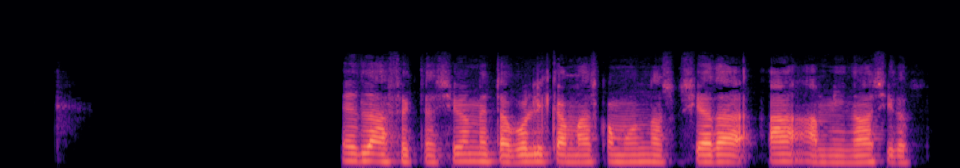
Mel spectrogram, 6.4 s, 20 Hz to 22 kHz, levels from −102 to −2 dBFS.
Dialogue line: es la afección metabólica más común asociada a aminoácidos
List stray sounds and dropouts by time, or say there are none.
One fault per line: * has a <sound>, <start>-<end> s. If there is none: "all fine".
all fine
